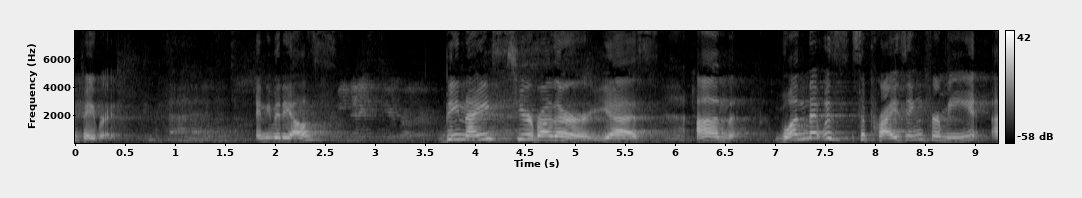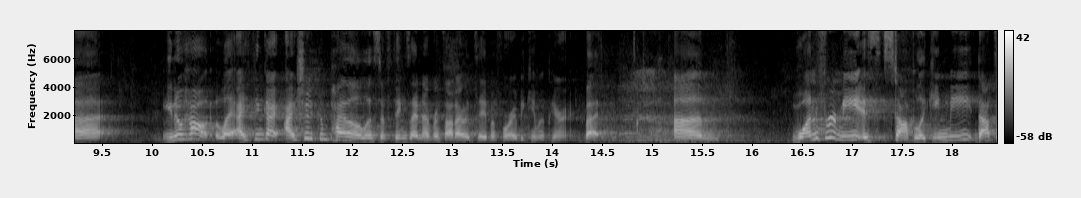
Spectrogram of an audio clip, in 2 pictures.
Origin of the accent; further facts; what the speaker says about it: San Diego, California, United States; things that I'm sure I can't even imagine about snow because I've been born and raised in San Diego.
